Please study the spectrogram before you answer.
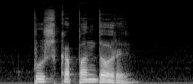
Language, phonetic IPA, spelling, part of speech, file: Polish, [ˈpuʃka pãnˈdɔrɨ], puszka Pandory, noun, Pl-puszka Pandory.ogg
